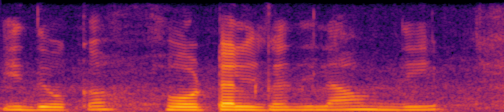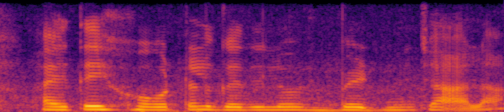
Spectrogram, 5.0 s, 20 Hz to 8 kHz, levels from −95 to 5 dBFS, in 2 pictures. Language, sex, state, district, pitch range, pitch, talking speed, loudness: Telugu, female, Andhra Pradesh, Guntur, 205-225 Hz, 215 Hz, 155 wpm, -18 LUFS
